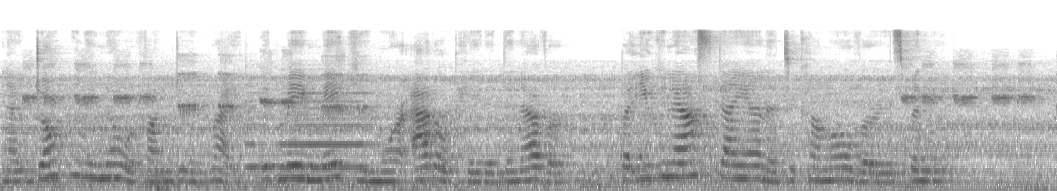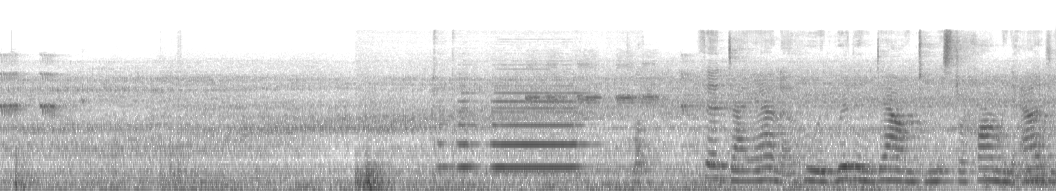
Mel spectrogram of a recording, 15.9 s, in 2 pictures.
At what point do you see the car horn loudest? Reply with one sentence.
The loudest moment of the car horn is at 12 seconds.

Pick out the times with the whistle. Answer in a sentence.
You can hear the whistle from 0.1 to 2.8 s, from 6.8 to 8.6 s and from 11.8 to 13.2 s.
